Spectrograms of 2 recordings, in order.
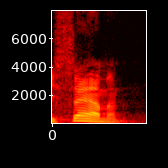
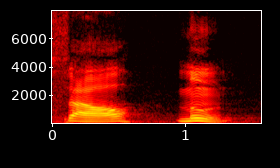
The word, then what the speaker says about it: Salmon: The problem with that name is, do you pronounce the L or not? In English, we don't. So it would be salmon. But in Hebrew, they do. So, and the emphasis is on the first part, so it's Salmon. And that's how the Hebrew says it.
